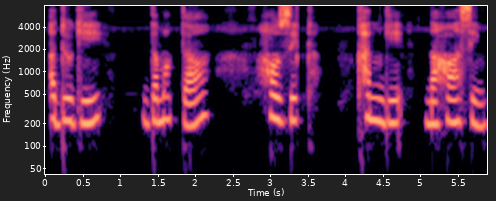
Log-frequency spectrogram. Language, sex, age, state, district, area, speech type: Manipuri, female, 18-30, Manipur, Senapati, rural, spontaneous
